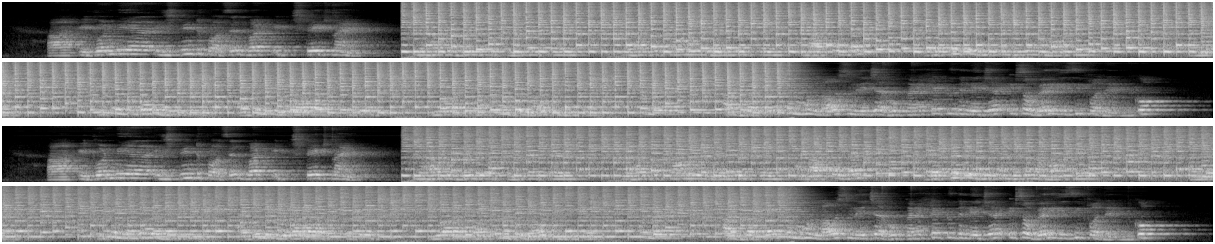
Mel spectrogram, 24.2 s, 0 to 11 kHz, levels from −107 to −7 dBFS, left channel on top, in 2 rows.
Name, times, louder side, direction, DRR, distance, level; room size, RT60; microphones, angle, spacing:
voice 1, 0.5-3.6 4.1-5.7 6.2-8.6 9.2-11.0 11.9-12.3 13.1-14.1 14.4-15.9 16.4-18.1 18.5-18.9 19.3-23.5, right 1 dB, 55° right, -2 dB, 0.6 m, -30 dB
sound 1, 4.0-20.0, left 3 dB, 60° left, 0.6 m, -24 dB
4.4 x 2.7 x 3.8 m, 0.94 s
head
